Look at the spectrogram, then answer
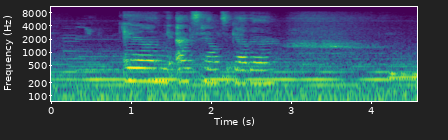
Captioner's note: exhales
